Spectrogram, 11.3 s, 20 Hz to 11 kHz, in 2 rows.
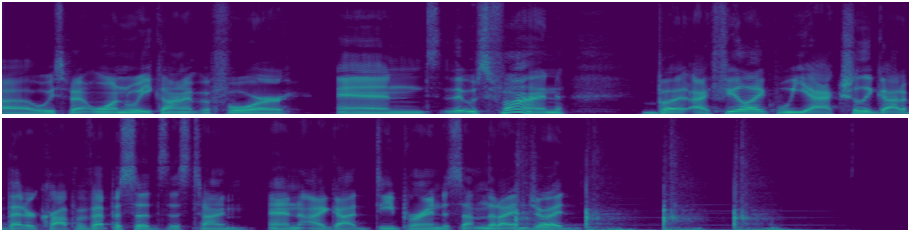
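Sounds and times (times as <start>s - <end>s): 
speech: 0.0s - 9.5s
firm hollow knocks on a door: 8.9s - 10.9s.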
